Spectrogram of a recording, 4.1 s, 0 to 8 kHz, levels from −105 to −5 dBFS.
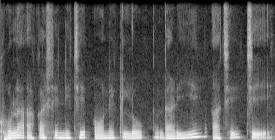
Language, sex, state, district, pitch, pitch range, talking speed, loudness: Bengali, male, West Bengal, Cooch Behar, 135 Hz, 125-150 Hz, 115 wpm, -14 LUFS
